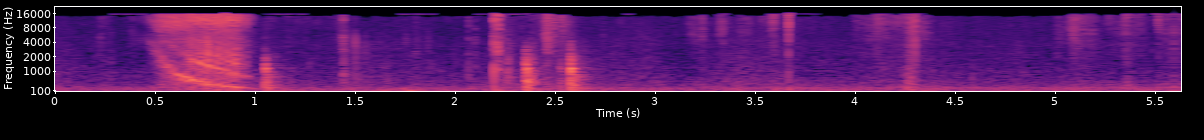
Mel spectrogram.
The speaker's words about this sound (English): Just put some tape to keep them together.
